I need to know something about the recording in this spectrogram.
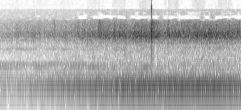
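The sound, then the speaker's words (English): A car engine hums steadily at cruising speed, a continuous low drone with a faint rise in loudness, heard alone without voices; a long black car speeding along the highway at night. “The long black car with the handsome man at the wheel and the woman beside him returns to the highway and speeds on through the night.”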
